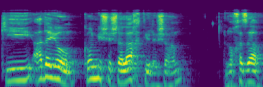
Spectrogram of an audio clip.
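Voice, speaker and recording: A man voicing a worried innkeeper gravely warning a guest in a storybook tale. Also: a little high, echoey room, close to an everyday voice. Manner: warns in grave tones.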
